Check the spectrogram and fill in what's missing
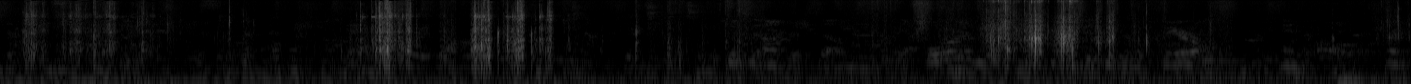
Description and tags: dropping more nails in a plastic box
one in a series of recordings taken at a hardware store in palo alto.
